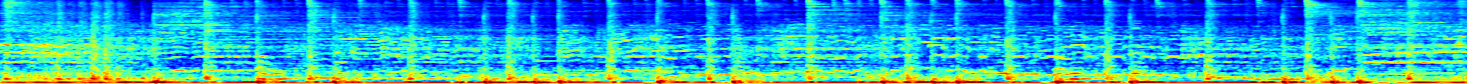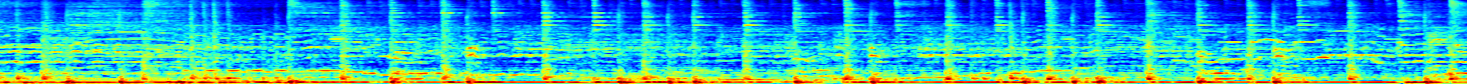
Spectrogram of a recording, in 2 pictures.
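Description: A live rock band playing: electric guitars, bass guitar and drum kit, with lead and backing vocals singing. A strong, steady bass runs underneath.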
